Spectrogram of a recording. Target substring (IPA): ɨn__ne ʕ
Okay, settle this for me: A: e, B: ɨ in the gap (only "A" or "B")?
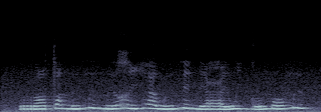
A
